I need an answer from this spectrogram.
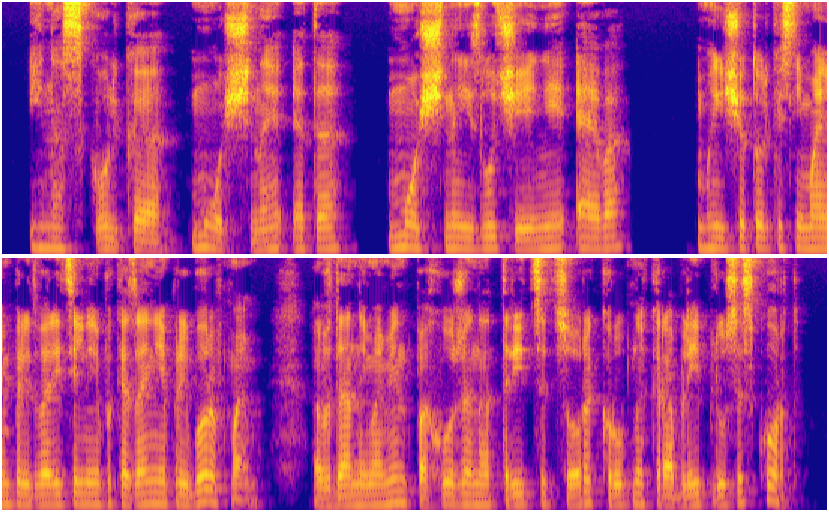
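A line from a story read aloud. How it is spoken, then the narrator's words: Even, level report. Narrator (Russian): ровным голосом сообщила Чандлер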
